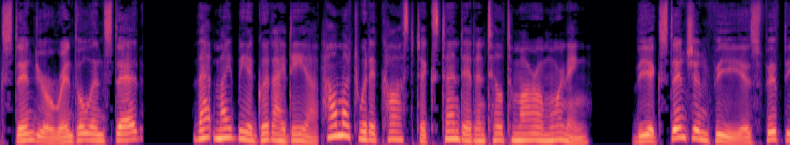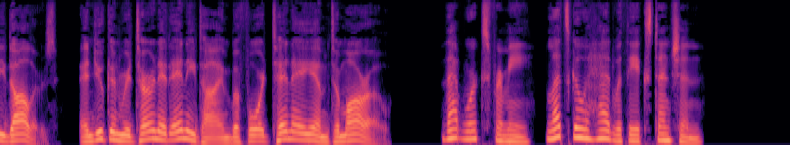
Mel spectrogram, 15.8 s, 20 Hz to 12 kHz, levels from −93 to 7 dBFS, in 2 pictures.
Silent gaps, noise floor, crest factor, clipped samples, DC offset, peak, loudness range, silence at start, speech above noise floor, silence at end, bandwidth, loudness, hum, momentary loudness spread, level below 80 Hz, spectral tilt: none; under -90 dBFS; 16 dB; under 0.1%; under 0.1%; -4 dBFS; 2 LU; 0 s; over 71 dB; 0.9 s; 12 kHz; -19 LUFS; none; 7 LU; -54 dBFS; -6.5 dB/octave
